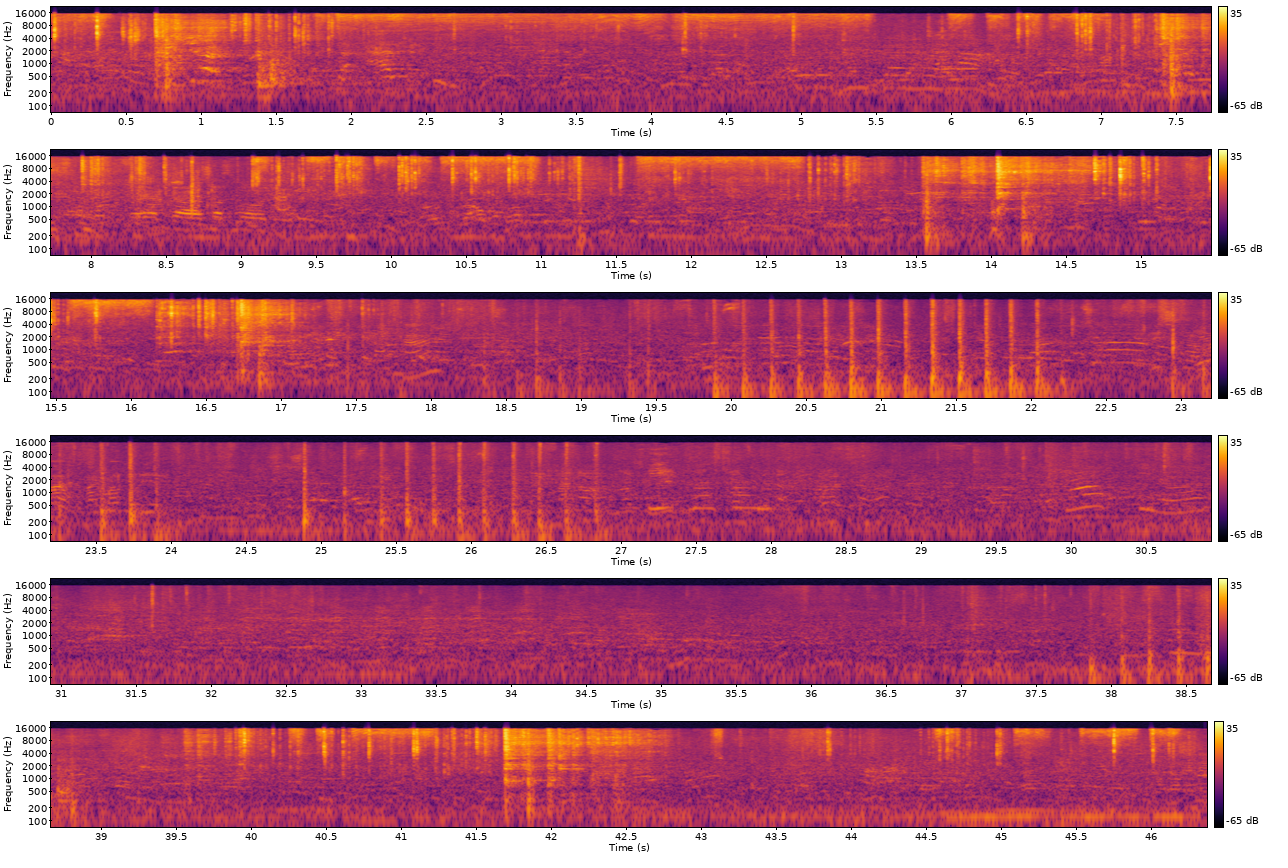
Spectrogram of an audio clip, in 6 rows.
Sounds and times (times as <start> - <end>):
Speech: 0.0 - 46.3.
